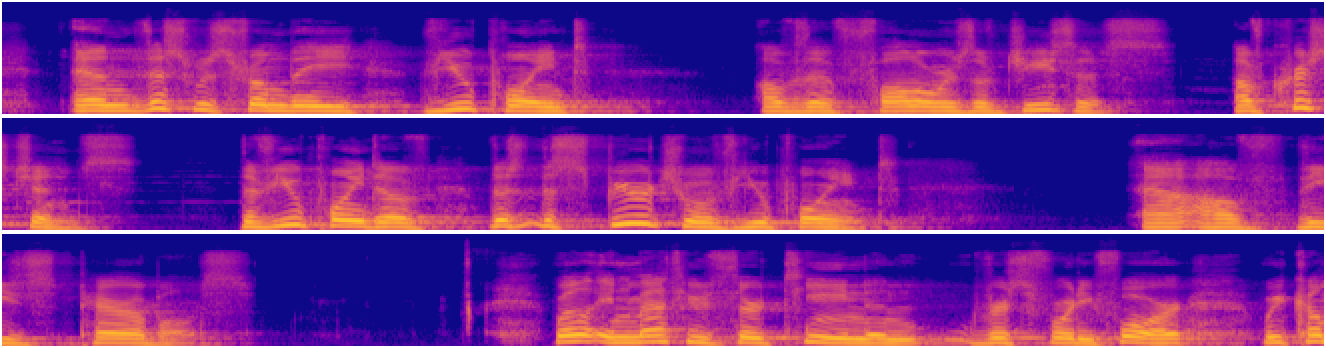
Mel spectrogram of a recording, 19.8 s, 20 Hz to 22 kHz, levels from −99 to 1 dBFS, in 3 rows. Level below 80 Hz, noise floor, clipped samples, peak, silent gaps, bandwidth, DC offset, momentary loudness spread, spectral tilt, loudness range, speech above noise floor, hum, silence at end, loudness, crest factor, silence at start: -66 dBFS; -86 dBFS; under 0.1%; -6 dBFS; none; 12 kHz; under 0.1%; 10 LU; -8 dB/octave; 5 LU; 65 dB; none; 0 s; -22 LUFS; 16 dB; 0.35 s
